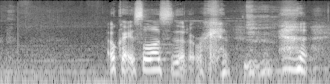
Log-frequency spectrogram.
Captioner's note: laughs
